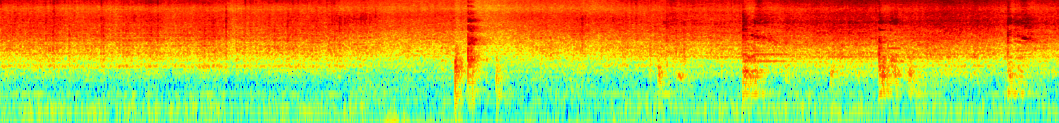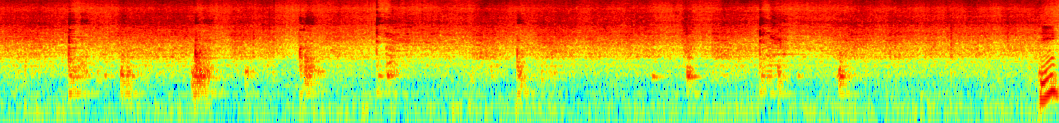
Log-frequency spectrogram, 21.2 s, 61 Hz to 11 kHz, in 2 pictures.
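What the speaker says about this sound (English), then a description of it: "Add 2 teaspoons of oil. Throw in your noodles." Noodles sizzle and fry in a very hot pan with a little oil, with a steady bright hiss broken by repeated scraping stirs for around twenty seconds.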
